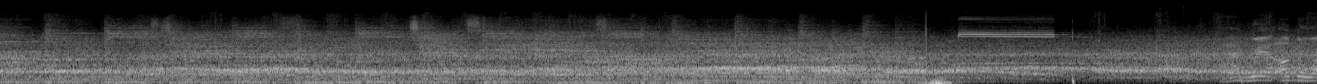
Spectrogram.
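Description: Stadium crowd at a Chelsea vs PSG Champions League match in PES 21, a dense steady roar filling the stands under commentary, cutting away abruptly near the end.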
